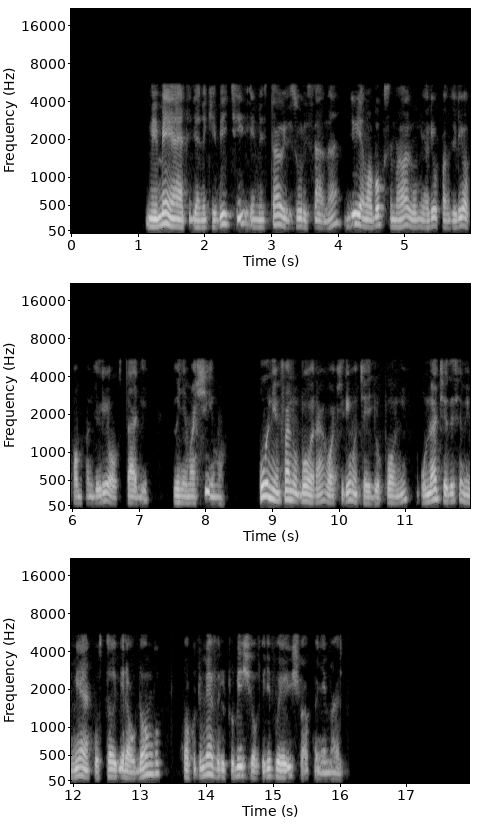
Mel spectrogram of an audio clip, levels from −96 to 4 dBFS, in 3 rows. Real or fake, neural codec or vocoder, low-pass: fake; codec, 16 kHz, 2 kbps, FreqCodec, larger model; 5.4 kHz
